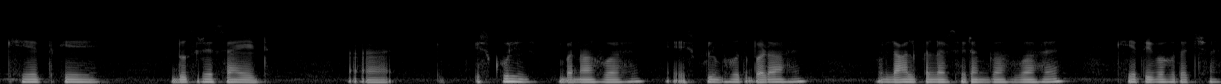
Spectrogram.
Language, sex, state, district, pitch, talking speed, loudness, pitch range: Maithili, male, Bihar, Supaul, 115 Hz, 120 wpm, -35 LUFS, 110-120 Hz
